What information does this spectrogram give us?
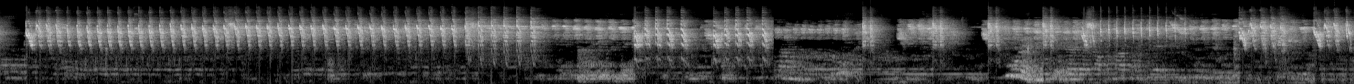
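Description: A long, very fast rolling trill of high, sharp notes in the style of a hill prinia's song, given by a mimicking shrike, with brief pauses and a few lower chirps.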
